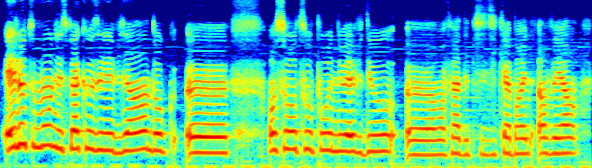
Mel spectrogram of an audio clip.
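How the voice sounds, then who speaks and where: A young woman who hosts a gaming channel chats casually over her gameplay with a cold-stuffed nose, laughing often and making fun of herself. Her high-pitched voice is fast with fairly even intonation, and the sound is lo-fi.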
